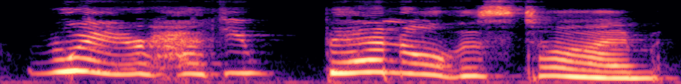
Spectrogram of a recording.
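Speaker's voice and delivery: high-pitched indignant demand; child telling off a late dad; scolding little sister. Acted.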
